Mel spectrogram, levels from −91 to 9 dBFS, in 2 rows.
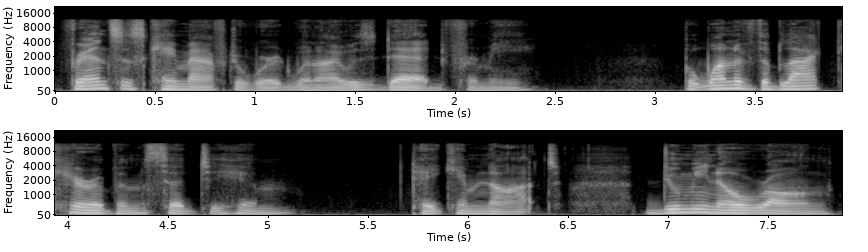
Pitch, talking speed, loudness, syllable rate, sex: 120 Hz, 190 wpm, -20 LUFS, 5.1 syllables/s, male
